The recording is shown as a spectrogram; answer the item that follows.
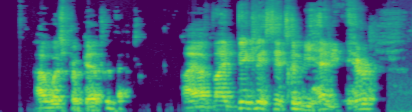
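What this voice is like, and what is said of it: Slight French accent in English. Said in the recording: “Because I'm French, you may have spotted a little accent here”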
